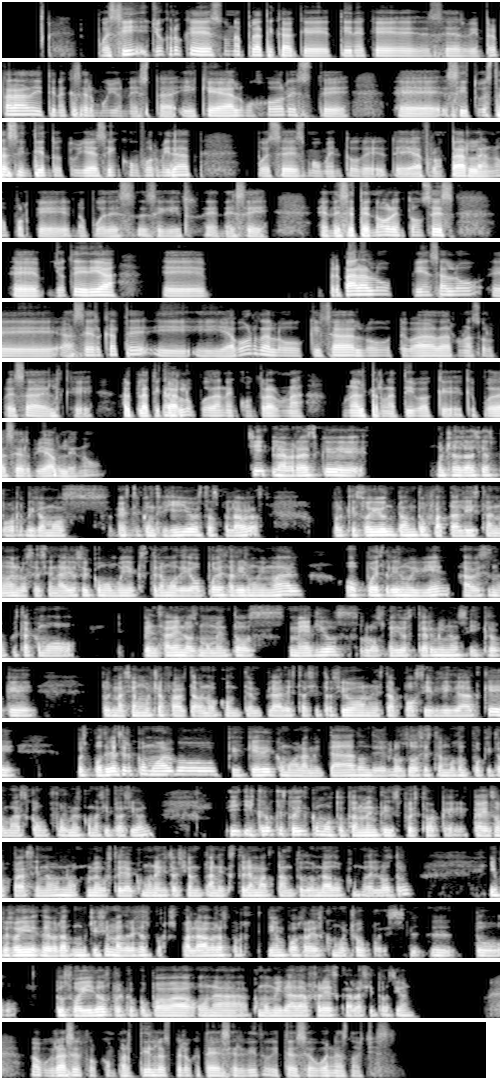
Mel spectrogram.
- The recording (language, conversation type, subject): Spanish, advice, ¿Cómo puedo comunicar lo que necesito sin sentir vergüenza?
- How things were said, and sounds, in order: none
